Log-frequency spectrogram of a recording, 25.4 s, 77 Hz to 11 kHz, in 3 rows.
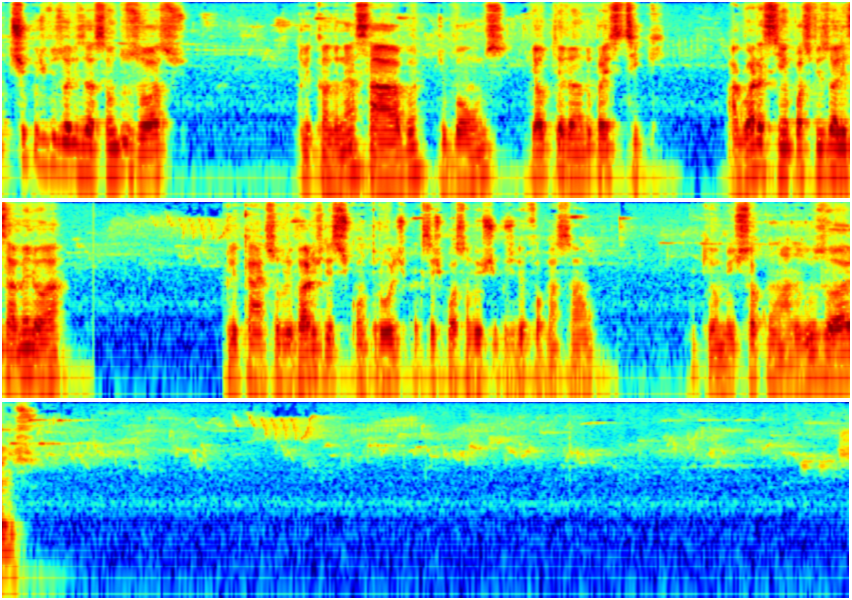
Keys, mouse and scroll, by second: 7.9 a, 8.7-10.5 drag, 10.0 g, 16.1-17.8 right drag, 16.9 g, 18.6 Escape, 19.4 g, 22.7-24.4 right drag, 23.5 g, 25.1-25.4 right drag.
